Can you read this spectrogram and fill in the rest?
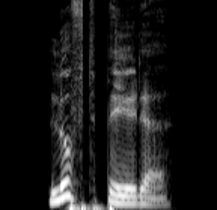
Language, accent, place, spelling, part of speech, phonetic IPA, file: German, Germany, Berlin, Luftbilde, noun, [ˈlʊftˌbɪldə], De-Luftbilde.ogg
- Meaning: dative singular of Luftbild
